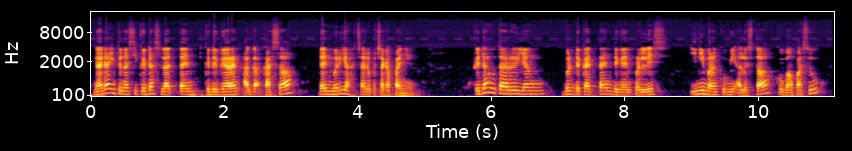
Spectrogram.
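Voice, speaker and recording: Malaysian malay guy reading out a presentation, formal, muffled audio, bit of noise. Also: mid-range voice. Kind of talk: scripted academic presentation.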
